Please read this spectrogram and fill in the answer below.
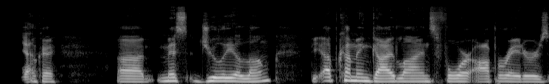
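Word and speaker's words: Leung: Officer Miss Julia uh is that luang how do you pronounce that it sounds like lung yeah okay uh Miss Julia lung the upcoming guidelines for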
